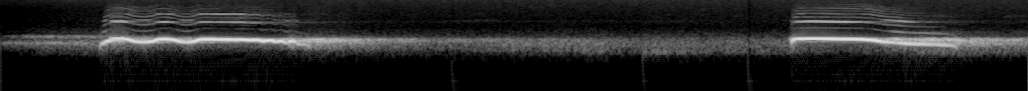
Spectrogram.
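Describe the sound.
A male tawny owl sings: two clear, hollow hoots, the first longer with a wavering, tremulous middle and the second shorter. The notes are separated by a few seconds of near silence, and no voices are present.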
